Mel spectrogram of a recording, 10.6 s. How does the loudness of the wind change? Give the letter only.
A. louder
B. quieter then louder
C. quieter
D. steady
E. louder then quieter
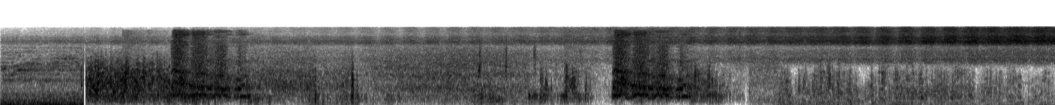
C.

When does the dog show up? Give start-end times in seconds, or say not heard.
1.2-2.6, 5.7-7.0.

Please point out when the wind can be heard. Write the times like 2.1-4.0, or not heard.
0.0-10.5.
